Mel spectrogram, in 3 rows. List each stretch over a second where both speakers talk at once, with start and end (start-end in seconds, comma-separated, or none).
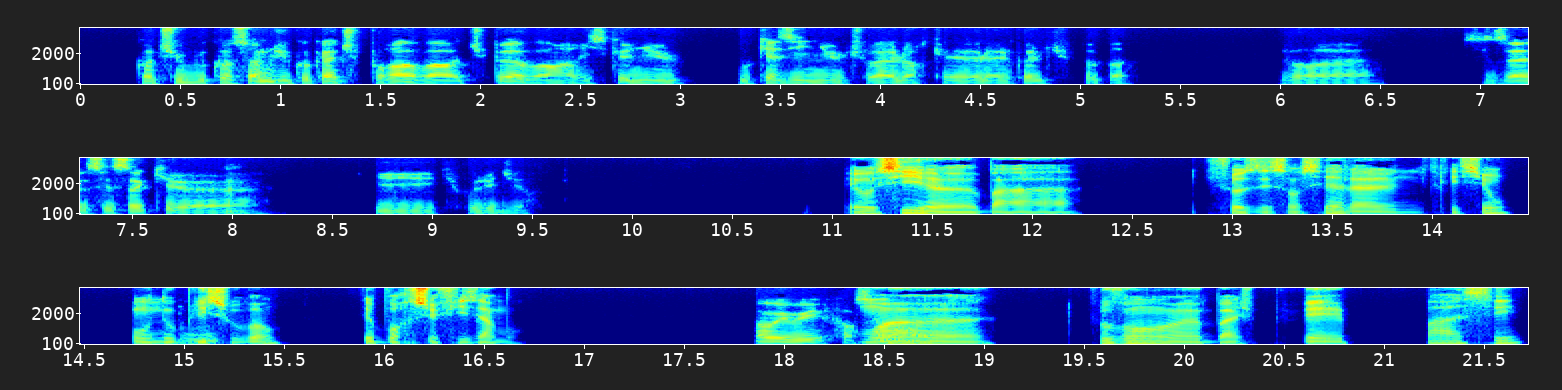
none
